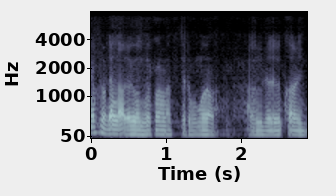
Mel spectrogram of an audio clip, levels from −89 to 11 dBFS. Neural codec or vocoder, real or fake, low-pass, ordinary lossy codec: codec, 16 kHz in and 24 kHz out, 0.6 kbps, FireRedTTS-2 codec; fake; 7.2 kHz; none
